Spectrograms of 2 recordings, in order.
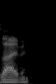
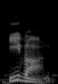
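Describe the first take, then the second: First: The name sounds like Ivan. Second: The name sounds like Yvonne. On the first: This is how the Australian voice says it. The speaker calls it right. "An Australian says Ivan" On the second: This is how the American voice says it. The speaker calls it wrong. "They never say Ivan. It's like Yvonne"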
